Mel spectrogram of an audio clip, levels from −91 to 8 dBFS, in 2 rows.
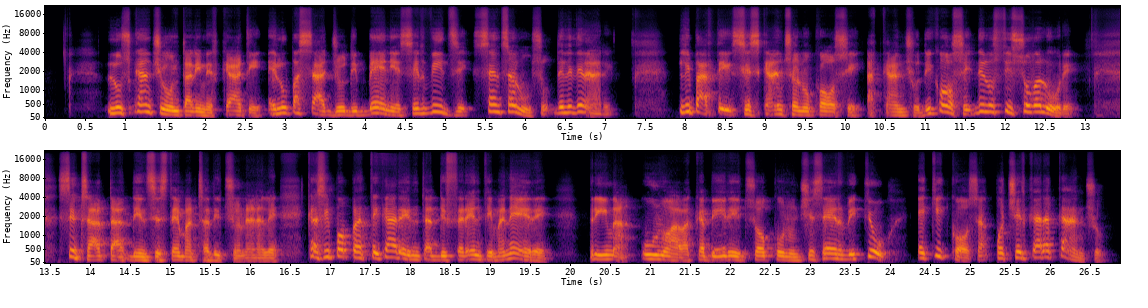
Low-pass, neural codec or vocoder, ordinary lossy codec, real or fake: none; autoencoder, 48 kHz, 32 numbers a frame, DAC-VAE, trained on Japanese speech; none; fake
